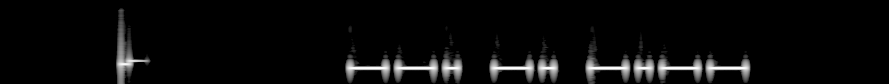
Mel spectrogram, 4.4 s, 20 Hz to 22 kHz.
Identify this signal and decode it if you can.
Morse code, heard as a keyed tone, about 20 wpm, 700 Hz. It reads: GNY
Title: USA Call Sign Postfixes - 3 Letters 20wpm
